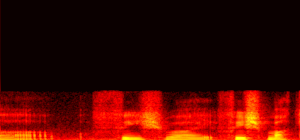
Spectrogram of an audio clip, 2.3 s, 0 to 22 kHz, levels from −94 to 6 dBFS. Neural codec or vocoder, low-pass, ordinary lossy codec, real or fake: none; none; none; real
